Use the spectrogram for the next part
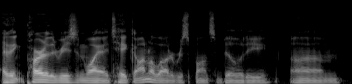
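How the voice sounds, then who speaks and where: A man's voice: deep voice, steady tone, fast, clean tone, dry recording, clean studio sound. A man co-hosting a podcast, talking in an easygoing, reflective way, full of "you know" and "like". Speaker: podcast co-host. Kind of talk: casual conversation.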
